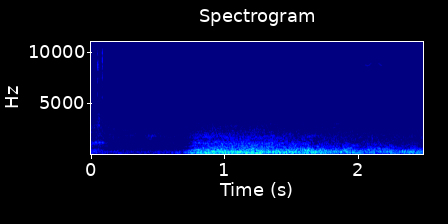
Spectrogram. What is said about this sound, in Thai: มันคือเสียงฟ้าร้องที่เข้ามาทางโสตประสาทของเรา และเราก็รู้ลมหายใจ เราจะสังเกตว่าเรารู้สึกเหมือนว่า เราได้ยินเสียงฟ้าด้วย และเรารู้ลมหายใจของเราด้วย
